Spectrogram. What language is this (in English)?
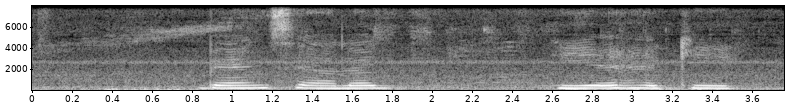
Magahi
